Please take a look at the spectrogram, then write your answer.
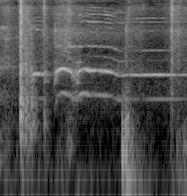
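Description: Nearby chickens clucking and calling, with a drawn-out crowing-like note and a few short clucks in quick succession.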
